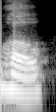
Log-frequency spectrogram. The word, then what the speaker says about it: Hoh: yeah yeah and um your last name is pronounced ho right yeah yeah yeah catch you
